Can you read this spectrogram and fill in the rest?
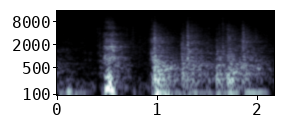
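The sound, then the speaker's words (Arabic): A heavy stone door thuds open: two deep, loud knocks a half second apart, followed by a rough scraping rumble as the slab grinds along. No voices. “الباب انفتح ياه ده سلم حجر”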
